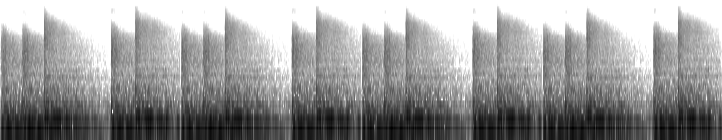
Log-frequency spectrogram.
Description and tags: Thank you, enjoy
beats, drum-loop, drums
